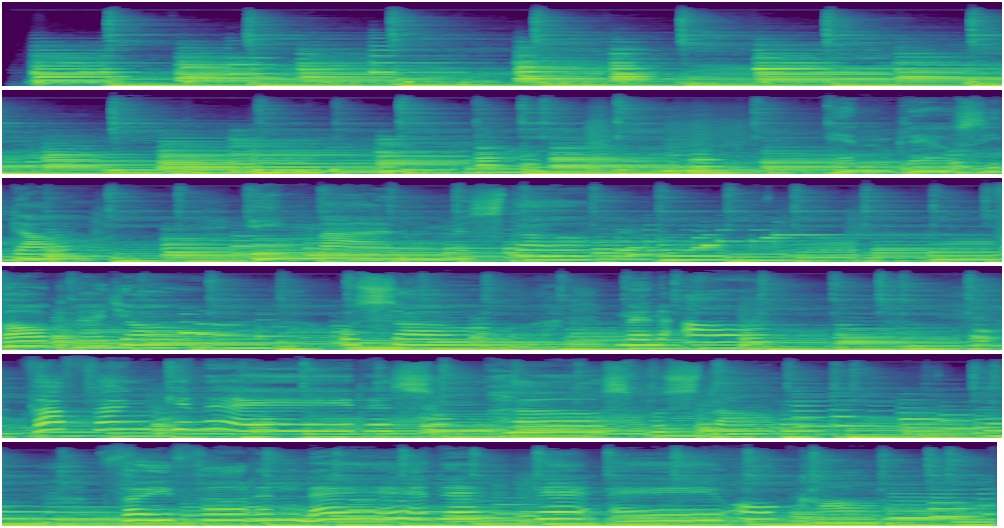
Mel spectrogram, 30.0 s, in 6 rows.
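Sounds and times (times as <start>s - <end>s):
jazz music: 0.1s - 29.9s.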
